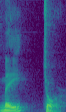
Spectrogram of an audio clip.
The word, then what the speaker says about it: major: Now, major, la pronunciación, major, se escribe major, pero se pronuncia may, como el mes de mayo en inglés, major. Okay, major.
